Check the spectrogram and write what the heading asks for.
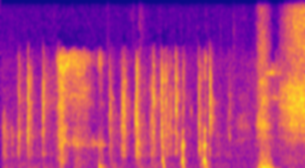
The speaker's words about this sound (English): I was going to, but I heard your keyboard going. Keyboard warrior, you.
